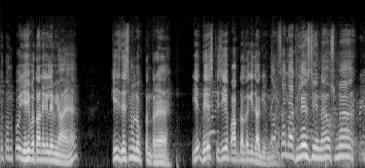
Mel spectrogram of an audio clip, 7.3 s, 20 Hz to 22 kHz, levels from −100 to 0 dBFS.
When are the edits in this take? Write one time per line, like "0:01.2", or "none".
0:05.7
